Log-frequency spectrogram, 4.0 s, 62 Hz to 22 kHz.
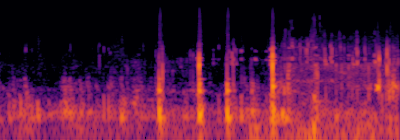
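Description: Muffled underwater rumble on a GoPro Hero 7's microphone as the camera is hauled up through the water. From about a second and a half in come a series of sharp knocks as it bumps against the stone wall.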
